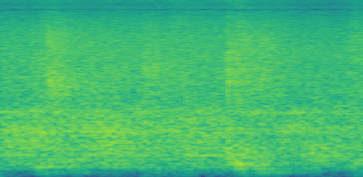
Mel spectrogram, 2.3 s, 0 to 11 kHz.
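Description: A 13-inch carbon steel plastering trowel scraping across a wetted, touch-dry finish coat of plaster under firm pressure, in long sweeping strokes: the wet-trowel pass that closes and smooths the surface.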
